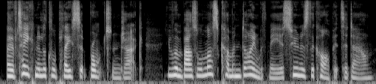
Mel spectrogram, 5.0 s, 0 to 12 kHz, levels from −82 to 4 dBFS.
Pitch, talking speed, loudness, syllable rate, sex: 215 Hz, 285 wpm, -18 LUFS, 7.1 syllables/s, female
